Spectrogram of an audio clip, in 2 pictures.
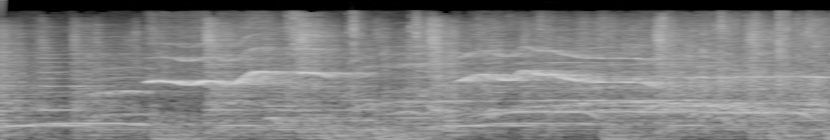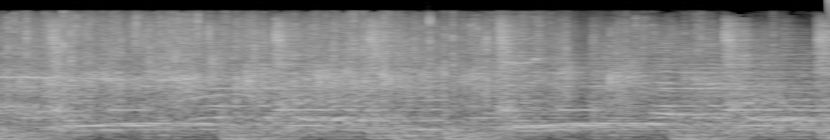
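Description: Live loop-pedal music: a beatboxed beat repeating about once a second under layered, looped vocal harmonies, with beatboxing into a cupped microphone over the top. High gliding sounds come through between about one and three seconds in.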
